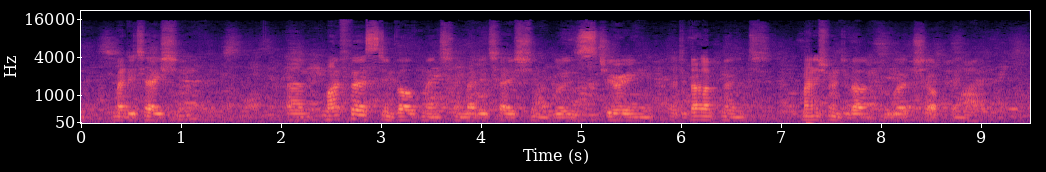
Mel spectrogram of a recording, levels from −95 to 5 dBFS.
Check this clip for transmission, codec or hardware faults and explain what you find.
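One fault runs through the whole clip: channel delay (comb filtering). One channel lags roughly 20 ms, and mono summing cancels evenly spaced frequencies from about 20 Hz upward. The result sounds rough and slightly doubled, and a spectrogram shows fixed, regularly spaced notch stripes.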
